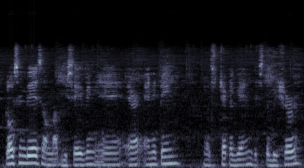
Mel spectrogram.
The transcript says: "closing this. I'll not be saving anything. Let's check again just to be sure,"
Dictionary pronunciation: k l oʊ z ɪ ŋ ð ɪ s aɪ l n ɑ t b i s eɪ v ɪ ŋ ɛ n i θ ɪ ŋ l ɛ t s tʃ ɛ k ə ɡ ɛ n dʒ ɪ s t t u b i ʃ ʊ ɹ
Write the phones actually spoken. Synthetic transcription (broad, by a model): k l oʊ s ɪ ŋ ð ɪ s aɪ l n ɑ t b i s eɪ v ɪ ŋ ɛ n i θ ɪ ŋ n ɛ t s tʃ ɛ k ə ɡ ɛ n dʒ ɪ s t t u b i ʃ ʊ ɹ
